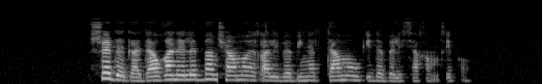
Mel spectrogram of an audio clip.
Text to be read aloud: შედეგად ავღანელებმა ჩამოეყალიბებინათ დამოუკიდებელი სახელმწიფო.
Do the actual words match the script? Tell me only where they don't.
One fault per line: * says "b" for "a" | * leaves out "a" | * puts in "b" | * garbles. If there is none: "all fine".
all fine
